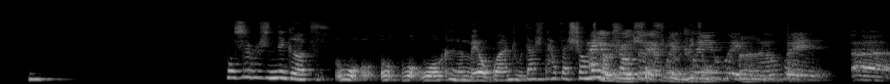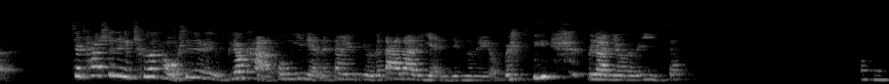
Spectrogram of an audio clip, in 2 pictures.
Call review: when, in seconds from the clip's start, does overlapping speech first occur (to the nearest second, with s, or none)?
6 s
